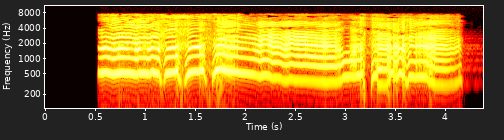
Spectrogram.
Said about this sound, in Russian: Раздался в утренней тишине душераздирающий крик. Это кричал шпион Дырка. Разбойник проснулся от того, что его кто-то сильно уколол в бок.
